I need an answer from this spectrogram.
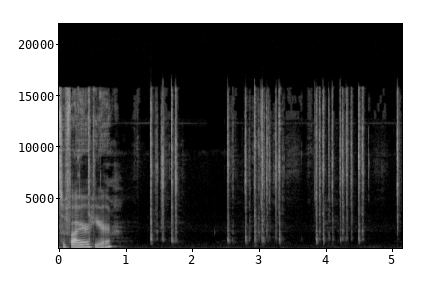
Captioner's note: keyboard clacking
